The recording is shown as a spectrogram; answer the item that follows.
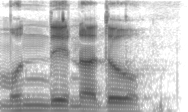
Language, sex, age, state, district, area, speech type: Kannada, male, 45-60, Karnataka, Bidar, rural, read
